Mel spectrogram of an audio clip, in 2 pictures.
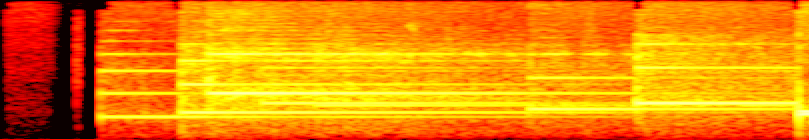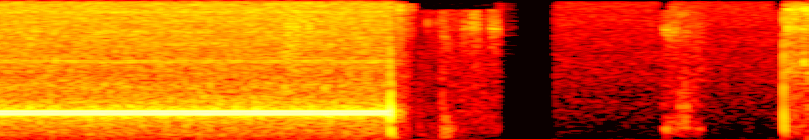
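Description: Telephone tones sound while a call is transferred: a few steady electronic tones in sequence that shift in pitch, the last one louder and held for about two seconds before cutting off into near silence.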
